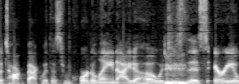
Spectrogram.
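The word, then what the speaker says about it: Coeur d'Alene: Yeah, Cordelane. It's got like a little bit of a an all france to it, but yeah, a beautiful area, very popular.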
